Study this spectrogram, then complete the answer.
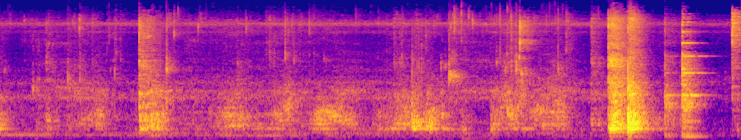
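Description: Water pours into a pot of lentils, a splashing, trickling stream with clinks of cookware, rising to louder gushes toward the end, close by and without talk.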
